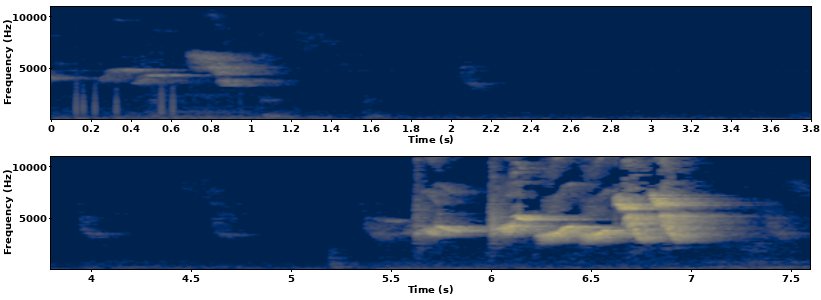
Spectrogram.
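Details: Double-collared seedeater singing the "tui tui" song type: a quiet high twittering phrase, a long pause, then a loud rapid burst of high buzzy, trilled notes lasting about two seconds.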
